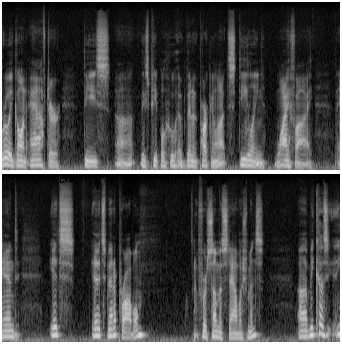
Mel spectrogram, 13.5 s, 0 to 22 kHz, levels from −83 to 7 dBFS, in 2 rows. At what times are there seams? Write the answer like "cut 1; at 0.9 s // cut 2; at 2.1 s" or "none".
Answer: none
